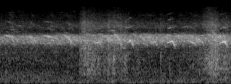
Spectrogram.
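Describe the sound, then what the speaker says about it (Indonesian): A dense chorus of high, shrill peeping from newly arrived broiler chicks, about 39,500 in a poultry house, fills the clip continuously, loud and close, with many overlapping calls and no talking. "bibit ayam"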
